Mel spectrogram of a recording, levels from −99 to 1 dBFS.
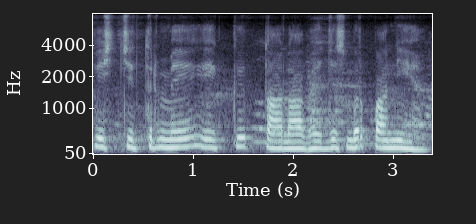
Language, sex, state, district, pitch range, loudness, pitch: Hindi, male, Uttar Pradesh, Saharanpur, 155-180 Hz, -15 LUFS, 170 Hz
